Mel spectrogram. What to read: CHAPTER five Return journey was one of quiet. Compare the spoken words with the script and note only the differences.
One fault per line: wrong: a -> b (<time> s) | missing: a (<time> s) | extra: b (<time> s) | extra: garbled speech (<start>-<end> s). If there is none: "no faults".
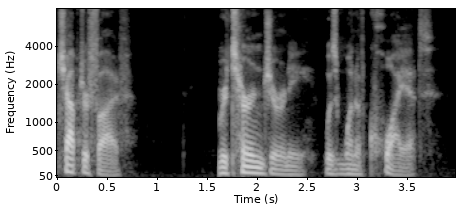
no faults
